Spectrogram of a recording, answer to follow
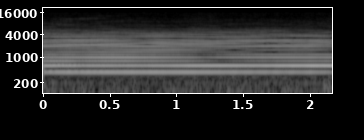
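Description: Violin holding one long, steady bowed tone, almost without vibrato.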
